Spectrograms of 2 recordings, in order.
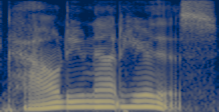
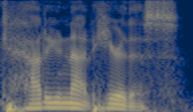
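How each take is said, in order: First: Aim it hard at the listener, pitched up; intense inner plea. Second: Mildly exasperated disbelief; incredulous inner voice. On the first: Husband focusing all his energy on his wife, intensely incredulous. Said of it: "I'm focusing all my energy". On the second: Husband thinking at his wife, mildly incredulous. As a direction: wonder at it in your usual pitch. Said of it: "in my head, I'm like". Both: Retold or imitated.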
